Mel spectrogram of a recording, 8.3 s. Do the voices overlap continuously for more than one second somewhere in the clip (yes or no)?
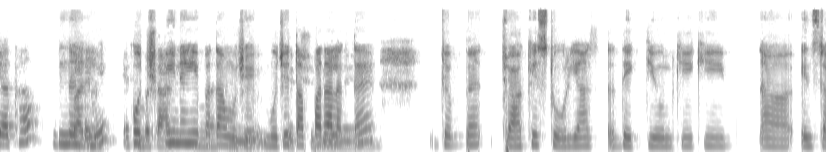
yes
